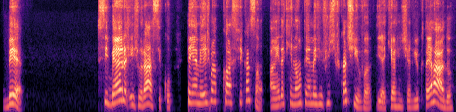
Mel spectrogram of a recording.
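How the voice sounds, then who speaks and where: A young Brazilian woman teaching a live online grammar lesson, explaining step by step and spelling out syllables slowly. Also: medium pitch, lively intonation, no echo. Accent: Brazilian Portuguese.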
